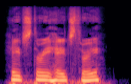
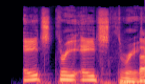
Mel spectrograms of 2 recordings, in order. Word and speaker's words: H3H3: H3H3. – H3H3.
